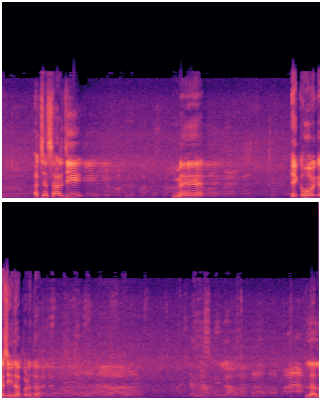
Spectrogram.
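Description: A man recites loudly and with passion into a microphone, heard through loudspeakers outdoors.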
